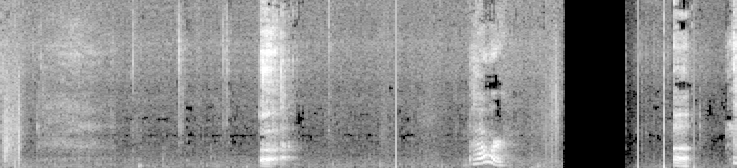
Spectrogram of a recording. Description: My friend sends me random burp vids and I decided to share them with you 👍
